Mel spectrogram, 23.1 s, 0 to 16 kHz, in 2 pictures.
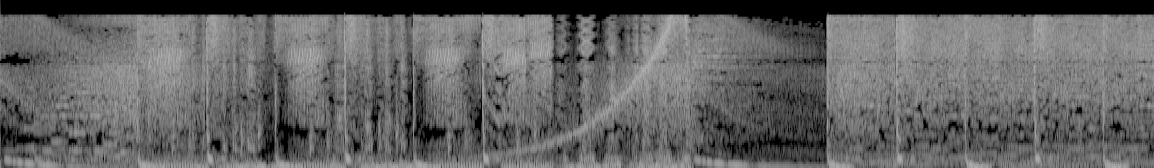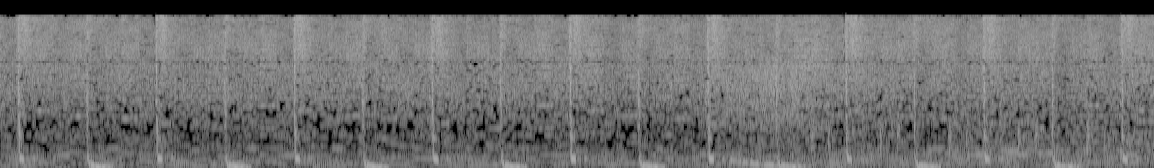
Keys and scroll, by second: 0.0-1.5 typing, 6.0 ctrl+t, 7.4 Return, 13.6 Return, 13.9 Return, 15.2 ctrl+t, 16.1 Escape, 17.0 ctrl+t, 18.9 Return, 19.9-22.9 typing.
